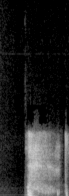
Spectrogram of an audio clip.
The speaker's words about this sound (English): He was just clearing his throat. No, he hesitated.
